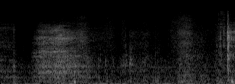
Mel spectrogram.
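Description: A short breath out through the nose, close to the microphone, with a faint click from small parts being handled on the workbench.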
